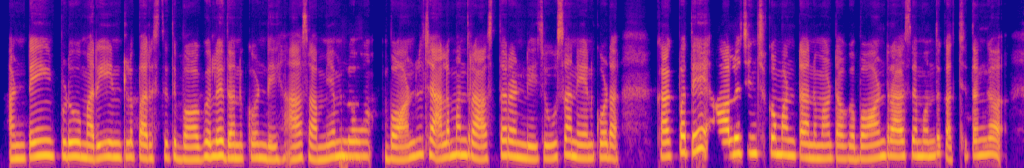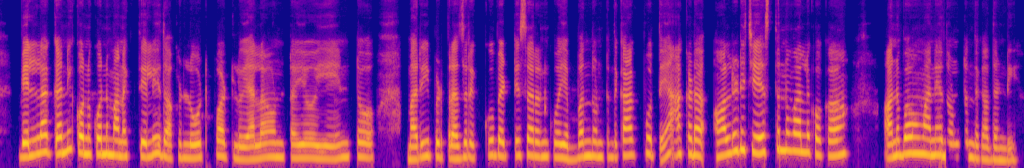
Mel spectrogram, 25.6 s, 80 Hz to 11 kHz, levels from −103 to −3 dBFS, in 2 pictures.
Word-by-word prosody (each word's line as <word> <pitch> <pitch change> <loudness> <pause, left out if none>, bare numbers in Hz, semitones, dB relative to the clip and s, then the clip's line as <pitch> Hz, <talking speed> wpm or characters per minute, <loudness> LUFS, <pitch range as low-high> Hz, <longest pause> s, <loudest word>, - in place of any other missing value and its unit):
అంటే 220 +2 +1 0.2
ఇప్పుడు 245 -1 +1 0.2
మరి 215 +1 +2
ఇంట్లో 235 0 0
పరిస్థితి 225 +2 -2
బాగోలేదనుకోండి 225 0 +2 0.3
ఆ - - +1 0.2
సమయంలో 235 +5 +1 0.5
బాండ్లు 210 +6 +1
చాలామంది 260 +3 +2
రాస్తారండి. 225 +1 0
చూసాను 235 +4 0
నేను 220 0 -1
కూడా. 230 -2 +1 0.6
కాకపోతే 290 +7 +3 0.3
ఆలోచించుకోమంటా 280 -2 +2
అనమాట. 220 0 -2
ఒక 210 - -2
బాండ్ 225 +5 0
రాసే 250 +1 +1
ముందు 250 +3 0
ఖచ్చితంగా 260 +6 -3 0.6
వెళ్ళా 270 +6 +5
కానీ 300 +5 +3
కొన్ని 285 -2 +6
కొన్ని 280 0 +5
మనకు 245 -1 -1
తెలియదు 260 +2 +1
అక్కడ 230 -1 -7
లోటుపాట్లు. 230 -1 -2 0.2
ఎలా 225 +2 -1
ఉంటాయో, 225 -1 -2 0.3
ఏంటో? 235 +3 -4 0.6
మరి 200 +4 +1
ఇప్పుడు 240 -1 -2
ప్రెజర్ 215 +2 +1
ఎక్కువ 260 +4 -6
పెట్టేశారనుకో 245 -1 -2
ఇబ్బంది 235 +5 -1
ఉంటుంది. 240 -1 -6
కాకపోతే 265 +1 -2 0.2
అక్కడ 280 -1 -1 0.3
ఆల్రెడీ 325 +7 +3
చేస్తున్న 310 +4 +2
వాళ్ళకి 310 -2 +1
ఒక 255 - -10 0.8
అనుభవం 285 +4 +3
అనేది 265 -2 0
ఉంటుంది 230 -1 -6
కదండీ. 195 -1 -5
245 Hz, 115 wpm, -22 LUFS, 225-265 Hz, 0.8 s, కొన్ని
